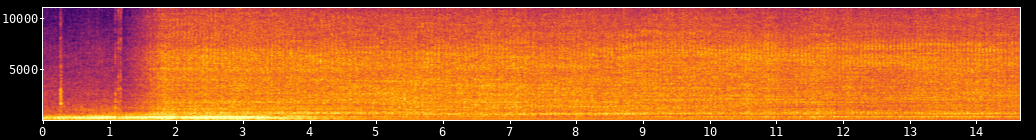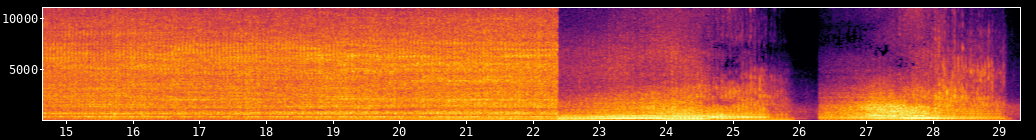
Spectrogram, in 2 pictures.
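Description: A 302 cubic-inch V8 with dual exhaust, idling steadily for about twenty seconds. After a sudden change it revs, rising and falling in pitch, drops out briefly, then accelerates again as the car drives by.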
